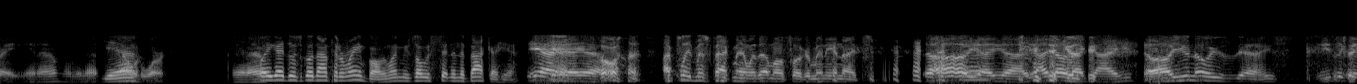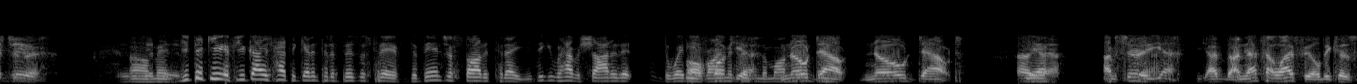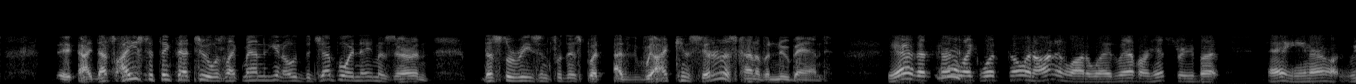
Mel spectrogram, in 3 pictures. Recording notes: Call In Live Tonight.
